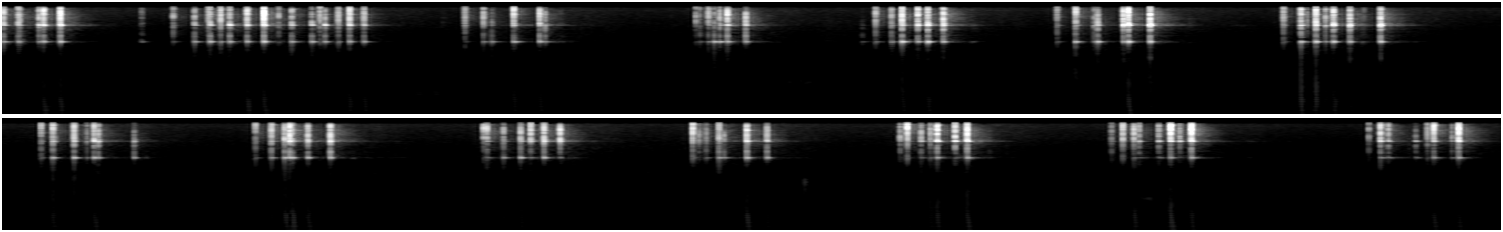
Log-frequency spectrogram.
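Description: A small, hollow, white glazed ceramic jar with a pineapple print is turned in the hands and tapped with long nails. Quick clusters of bright, clicky taps come about once a second, each dying away almost at once. The clicks sound high and glassy over a faint steady tone and near silence.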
